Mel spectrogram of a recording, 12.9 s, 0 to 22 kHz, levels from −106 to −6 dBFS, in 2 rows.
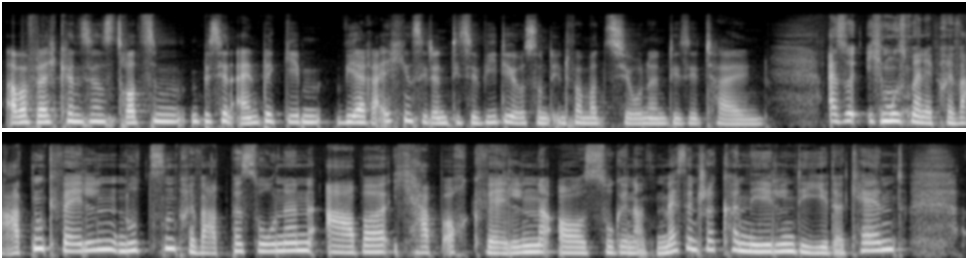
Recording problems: uneven, jittery; strongly; from 1.5 to 11 s

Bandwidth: 14.5 kHz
